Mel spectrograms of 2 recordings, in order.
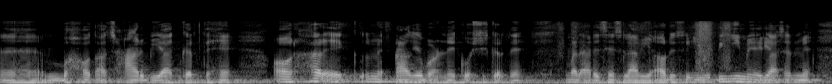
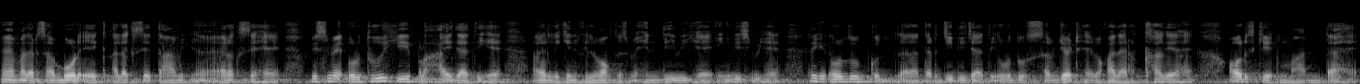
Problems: none marked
